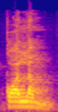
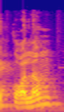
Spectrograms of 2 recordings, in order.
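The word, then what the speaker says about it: column: लिखते हैं ट्यूएम और इसमें सबसे कॉमन गलती यह है एम के बाद देना है यह उच्चारण नहीं किया जाता सिर्फ बोलते हैं और टर्म लेकिन आखिर में MB जाता है और बिल्कुल इसके मिलता जुलता शब्द है जिसको बोलते हैं कॉलम प्रॉब्लम के अंदर भी आखिर में एन आता है और इस LMB का उच्चारण नहीं किया जाता है तो यह कॉलम और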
